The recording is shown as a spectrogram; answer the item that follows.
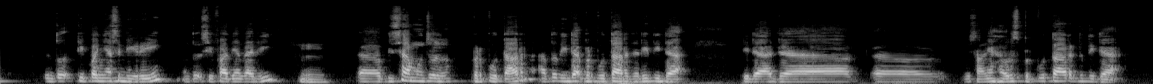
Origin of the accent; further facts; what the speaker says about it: Sleman, Special Region of Yogyakarta, Indonesia; Saya asli dari Jogja.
